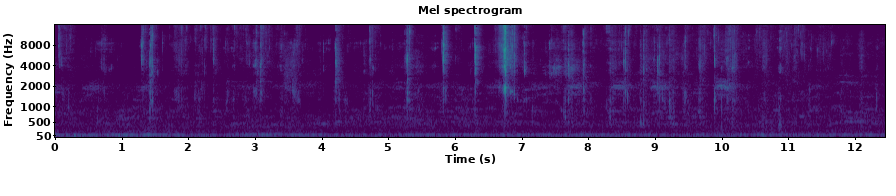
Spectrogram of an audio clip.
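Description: Close-miked chewing and mouth sounds of a person eating rice and fried fish by hand: wet clicks and smacks, with one sharper crunch a little past halfway. A steady low hum runs underneath.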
